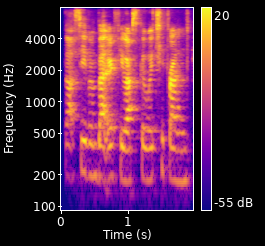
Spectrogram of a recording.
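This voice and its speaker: A woman's voice: lowish voice, level tone, fast, a little hiss or hum. A woman co-hosting a podcast in casual, informal chat with an encouraging way of talking. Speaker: podcast co-host. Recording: echoey, roomy sound.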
